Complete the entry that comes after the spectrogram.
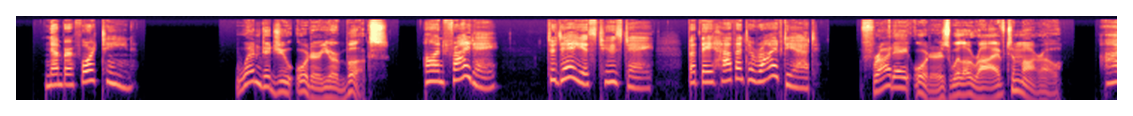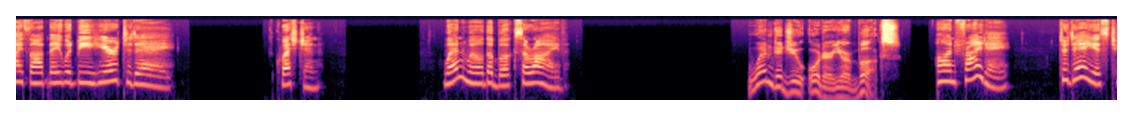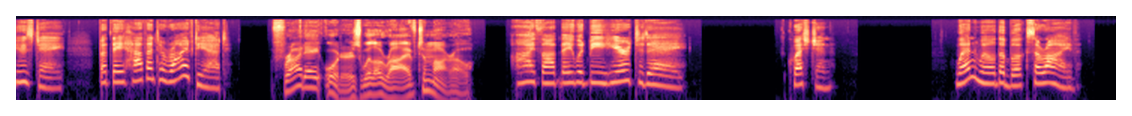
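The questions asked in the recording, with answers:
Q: When will the books arrive?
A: Tomorrow (Wednesday).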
